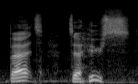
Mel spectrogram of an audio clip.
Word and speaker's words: Bert de Hoos: The outside of the front row, second position, Bert de Hoos, as I'm told that's how you pronounce it. That's my best go at the Dutch pronunciation.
